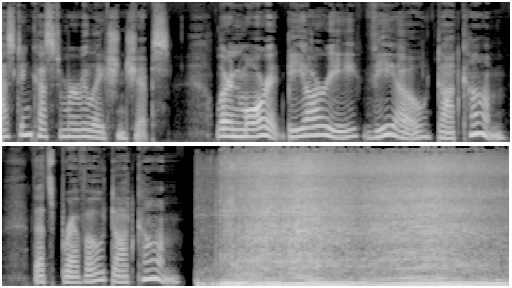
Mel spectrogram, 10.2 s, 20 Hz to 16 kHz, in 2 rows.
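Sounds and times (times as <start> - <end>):
speech: 0.0 - 7.2
motorcycle engine revving: 7.0 - 10.1.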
